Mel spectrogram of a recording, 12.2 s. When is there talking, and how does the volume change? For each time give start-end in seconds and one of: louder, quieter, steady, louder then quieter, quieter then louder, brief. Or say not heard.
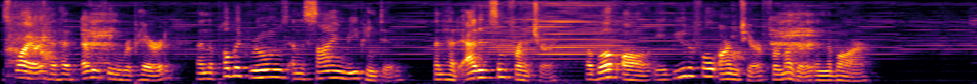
0.0-10.8 steady.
